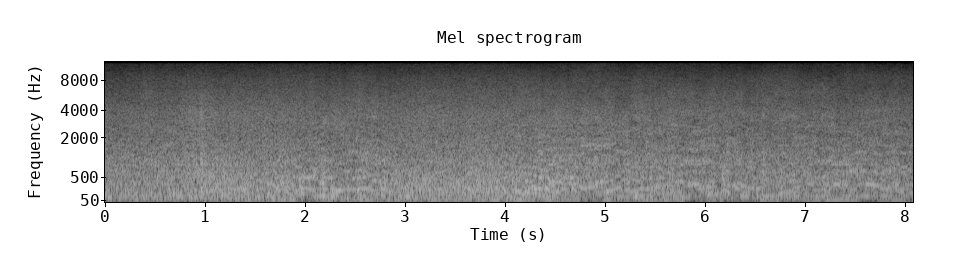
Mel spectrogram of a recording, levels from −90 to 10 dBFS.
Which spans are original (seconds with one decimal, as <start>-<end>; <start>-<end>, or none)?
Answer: 0.0-1.9; 2.8-4.1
